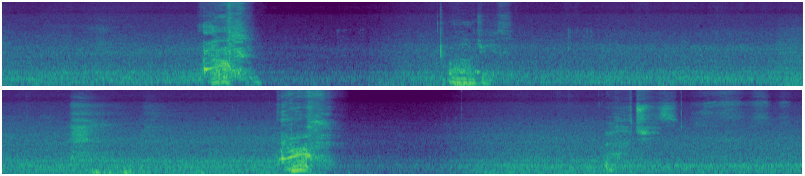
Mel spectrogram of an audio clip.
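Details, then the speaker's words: Four or five sharp, explosive repeated sneezes in a quiet room with fan hum, from a man sneezing from pollen pulled indoors by box fans after the AC broke; nose-blowing doesn't help. "i keep blowing my nose but nothing it doesn't help i just keep sneezing"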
